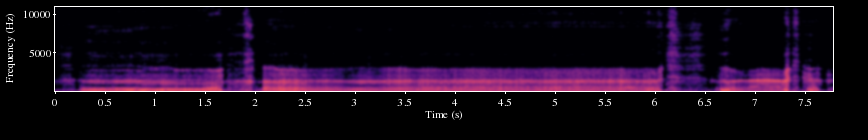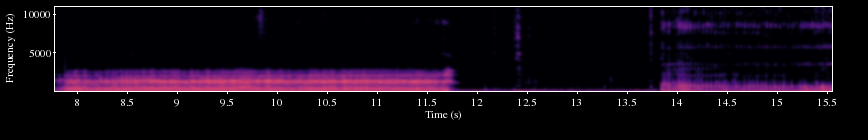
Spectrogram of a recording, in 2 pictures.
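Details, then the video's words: Long sustained puppy growl, a deep rumble with wavering, moaning overtones lasting several seconds at a time, briefly interrupted by short pauses and clicks, with a quieter stretch near the end. "Puppy Growling Sound | Puppy Growling Sound Effect | Puppies Growling"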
